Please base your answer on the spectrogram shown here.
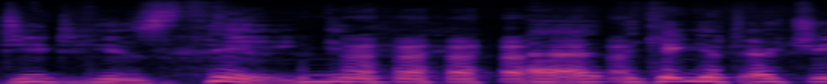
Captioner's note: laughs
